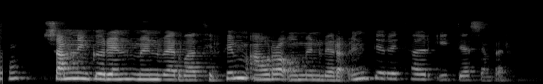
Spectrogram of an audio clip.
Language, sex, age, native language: Icelandic, female, 20-29, Icelandic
